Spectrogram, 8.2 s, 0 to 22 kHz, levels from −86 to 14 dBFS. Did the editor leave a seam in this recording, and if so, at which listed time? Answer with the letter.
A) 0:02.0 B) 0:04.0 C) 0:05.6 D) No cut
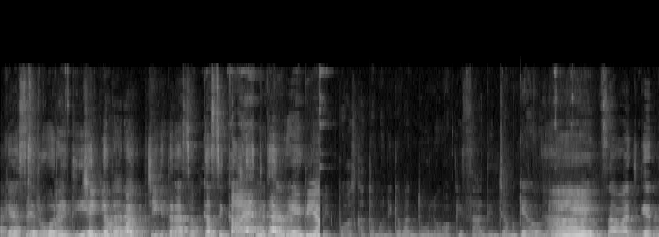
B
